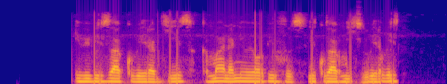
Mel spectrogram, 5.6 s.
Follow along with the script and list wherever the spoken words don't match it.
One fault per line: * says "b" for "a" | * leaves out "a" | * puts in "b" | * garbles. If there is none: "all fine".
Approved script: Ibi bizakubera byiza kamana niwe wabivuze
* garbles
